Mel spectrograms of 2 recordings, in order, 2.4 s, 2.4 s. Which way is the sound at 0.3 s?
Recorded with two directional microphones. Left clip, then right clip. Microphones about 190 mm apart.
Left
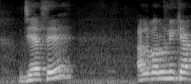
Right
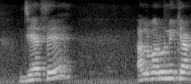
30° left (ahead or behind).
